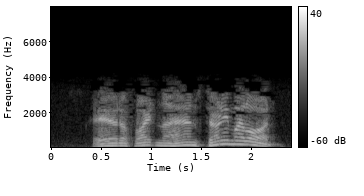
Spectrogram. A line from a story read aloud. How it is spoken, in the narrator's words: a guardsman called out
